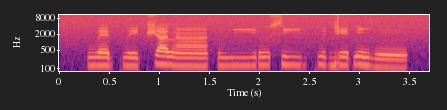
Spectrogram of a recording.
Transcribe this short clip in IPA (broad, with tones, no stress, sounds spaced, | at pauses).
w ɛ˨ kʷ e˨ t͡ʃ a˦ l ã˧ | v iː˨ ɾ u˧ s iː˦˨ kʷ e˦ ɡ e˦ ɗ ĩ˦ ɣ ũ˨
